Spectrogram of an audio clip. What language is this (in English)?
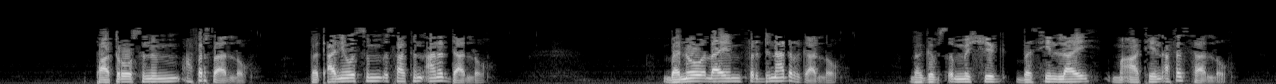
Amharic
